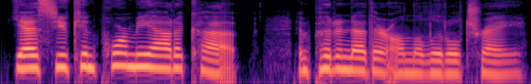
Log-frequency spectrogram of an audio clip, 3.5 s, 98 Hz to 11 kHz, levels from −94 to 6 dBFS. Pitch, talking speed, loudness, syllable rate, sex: 210 Hz, 235 wpm, -21 LUFS, 6.1 syllables/s, female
